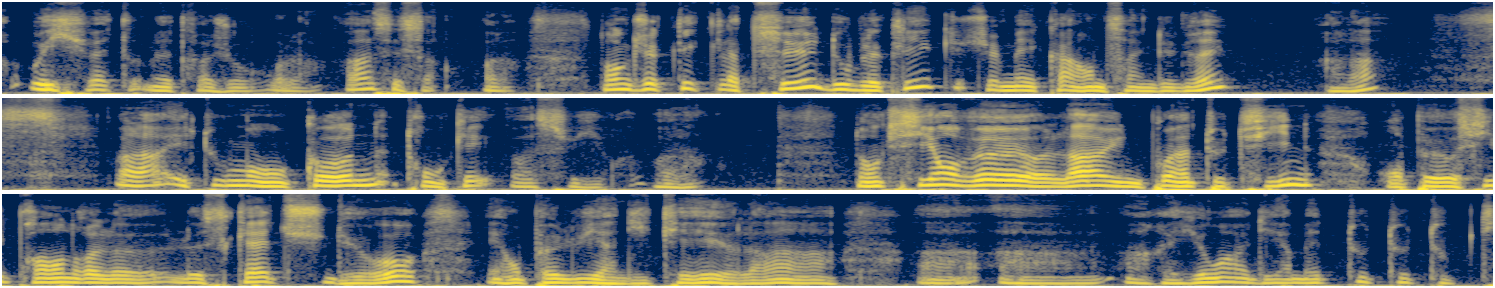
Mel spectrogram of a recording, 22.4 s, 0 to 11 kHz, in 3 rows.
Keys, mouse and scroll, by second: 1.9 click, 3.4 click, 3.6 click, 3.8 click, 4.9-5.8 typing, 7.3 click, 10.4-12.1 drag, 11.8-12.6 typing, 16.5 click, 18.1 click, 18.9 drag, 20.1-22.3 drag.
